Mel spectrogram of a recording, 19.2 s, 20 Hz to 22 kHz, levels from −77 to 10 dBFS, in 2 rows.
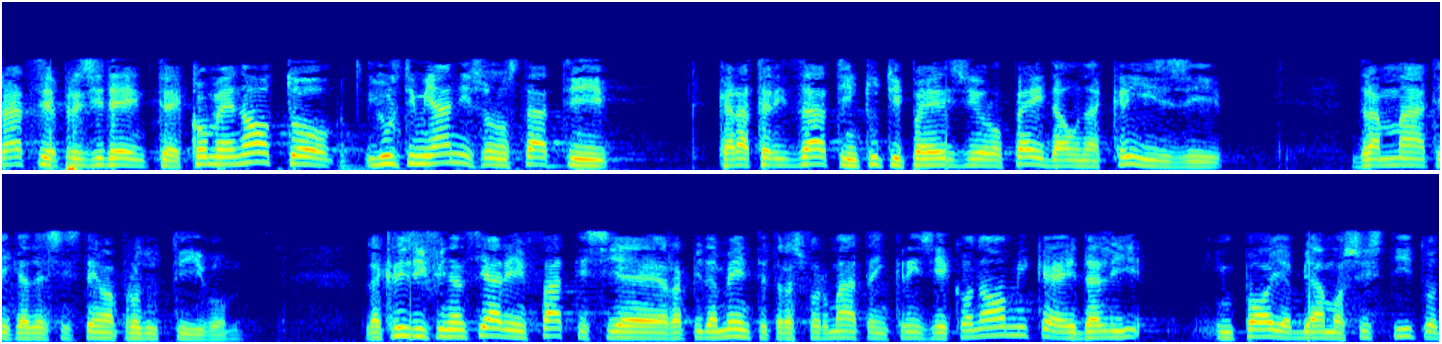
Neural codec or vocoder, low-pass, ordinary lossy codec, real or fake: none; 5.4 kHz; none; real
